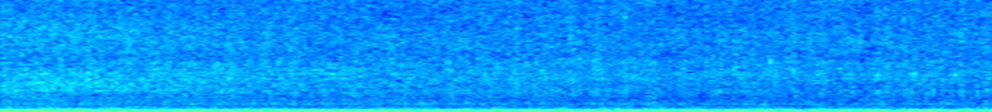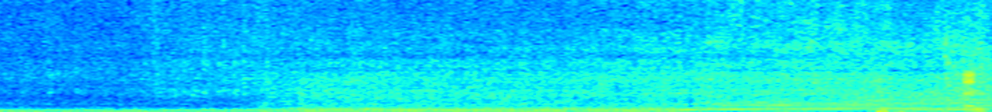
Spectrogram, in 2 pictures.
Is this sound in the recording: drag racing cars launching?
yes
